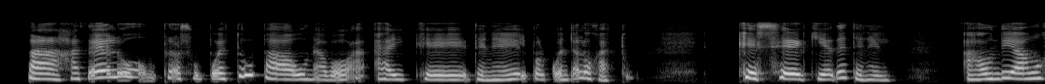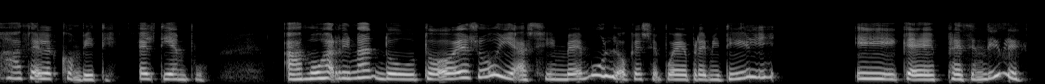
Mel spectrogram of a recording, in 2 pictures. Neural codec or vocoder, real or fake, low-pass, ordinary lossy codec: none; real; 7.2 kHz; none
